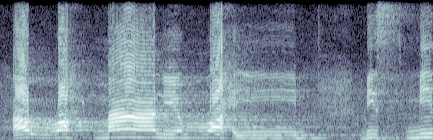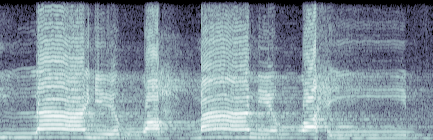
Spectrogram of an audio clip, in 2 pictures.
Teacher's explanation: di huruf ro ini salah satu sifatnya adalah at-tikrar, nah, tapi jangan kebanyakan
